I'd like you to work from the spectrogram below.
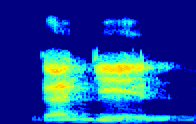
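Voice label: "ganjil", Malay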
